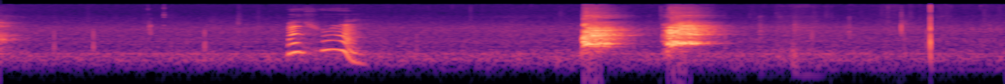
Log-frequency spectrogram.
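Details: Boxer puppy barking at a plastic bottle: a brief rising-falling whine, then two loud, sharp barks about half a second apart, with a person's voice asking what's wrong and urging it to go get it.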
